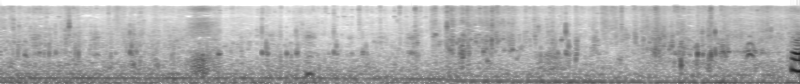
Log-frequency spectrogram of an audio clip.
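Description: A dog running through shallow water over wet, rippled sand, with scattered light splashes and patters.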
